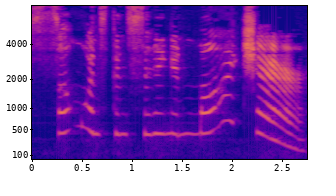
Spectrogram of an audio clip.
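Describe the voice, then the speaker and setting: A woman's squeaky, put-on character voice at an extremely high pitch and a fairly slow pace. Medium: read story.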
